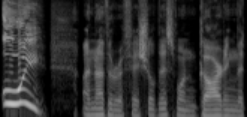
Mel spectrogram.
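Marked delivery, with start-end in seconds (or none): 0.1-0.5 loud, high British shout. Acted. Boarding agent shouting at the coughing boy, loud and high. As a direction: bark it up the ramp. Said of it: "shouted something in British".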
